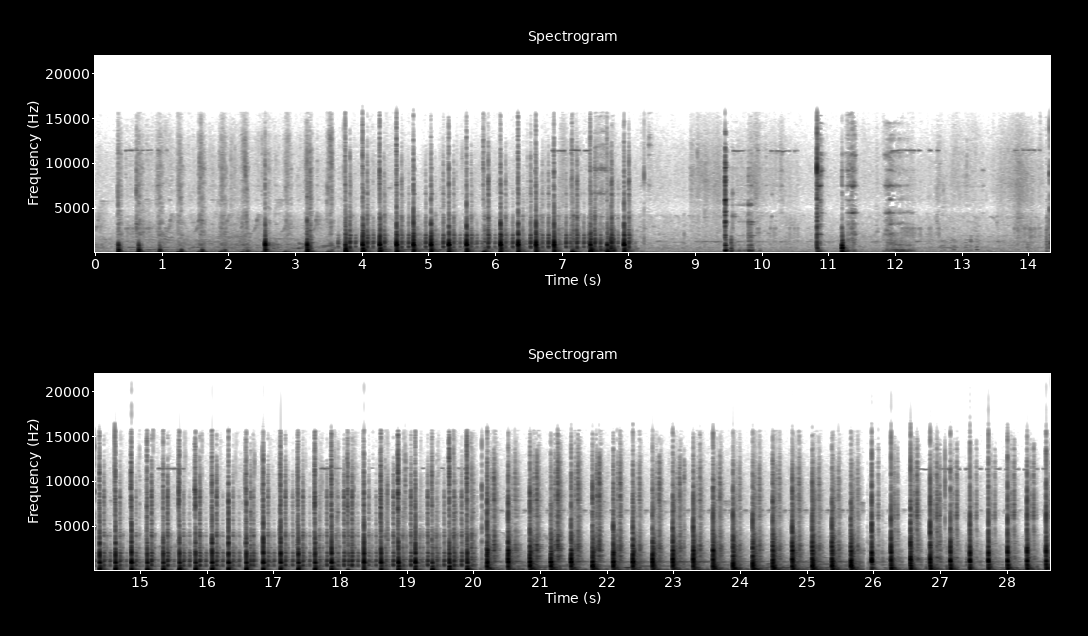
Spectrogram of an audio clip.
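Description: Cleaver chopping minced pork on a wooden chopping board: quick, steady knocks of the blade on the wood, about four a second, stopping for several seconds in the middle except for a few single knocks, then starting again.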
